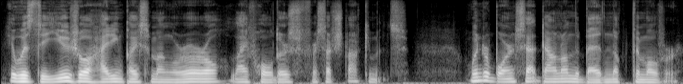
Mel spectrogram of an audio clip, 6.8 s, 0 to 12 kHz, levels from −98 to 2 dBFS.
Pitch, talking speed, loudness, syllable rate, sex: 110 Hz, 195 wpm, -18 LUFS, 6.2 syllables/s, male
